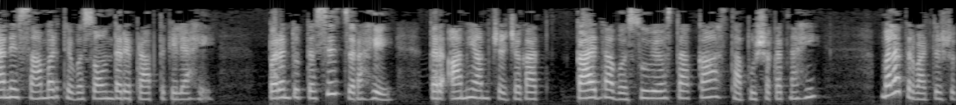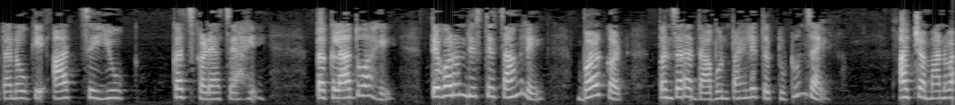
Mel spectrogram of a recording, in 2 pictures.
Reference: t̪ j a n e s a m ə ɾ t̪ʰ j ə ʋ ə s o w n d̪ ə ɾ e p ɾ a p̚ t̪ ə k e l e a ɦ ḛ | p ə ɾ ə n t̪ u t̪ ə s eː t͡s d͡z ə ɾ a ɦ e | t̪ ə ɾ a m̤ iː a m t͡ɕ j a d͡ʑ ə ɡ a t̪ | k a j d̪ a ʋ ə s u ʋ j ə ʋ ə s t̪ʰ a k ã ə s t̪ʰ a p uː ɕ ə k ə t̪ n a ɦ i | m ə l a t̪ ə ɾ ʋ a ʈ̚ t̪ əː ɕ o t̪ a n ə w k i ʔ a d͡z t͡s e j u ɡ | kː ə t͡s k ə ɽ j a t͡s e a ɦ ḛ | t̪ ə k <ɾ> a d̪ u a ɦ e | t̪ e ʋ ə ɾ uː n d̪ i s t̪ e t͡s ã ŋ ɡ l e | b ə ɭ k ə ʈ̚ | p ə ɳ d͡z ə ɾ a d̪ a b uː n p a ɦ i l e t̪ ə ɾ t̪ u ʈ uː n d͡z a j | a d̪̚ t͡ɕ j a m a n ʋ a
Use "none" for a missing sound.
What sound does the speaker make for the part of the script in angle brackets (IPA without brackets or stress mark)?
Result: l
